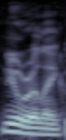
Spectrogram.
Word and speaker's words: Neuralink: Am I saying it right? It is Neuralink, right? – Yeah.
